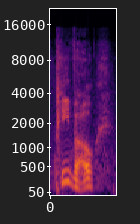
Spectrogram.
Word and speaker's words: pivo: This is mostly Czech-inspired fare here at Pivovar, because Pivo is how you say beer And check and var is how you say bar.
